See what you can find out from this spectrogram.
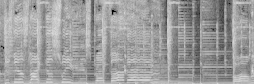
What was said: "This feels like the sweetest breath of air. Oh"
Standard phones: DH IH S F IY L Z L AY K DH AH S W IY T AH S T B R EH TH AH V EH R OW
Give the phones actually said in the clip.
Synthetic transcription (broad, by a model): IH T F IY L Z L AY K DH AH S W IY T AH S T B R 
